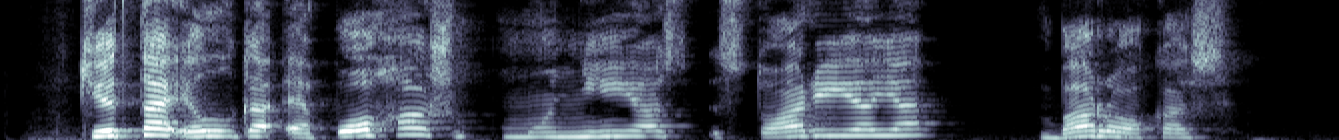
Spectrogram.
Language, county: Lithuanian, Vilnius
